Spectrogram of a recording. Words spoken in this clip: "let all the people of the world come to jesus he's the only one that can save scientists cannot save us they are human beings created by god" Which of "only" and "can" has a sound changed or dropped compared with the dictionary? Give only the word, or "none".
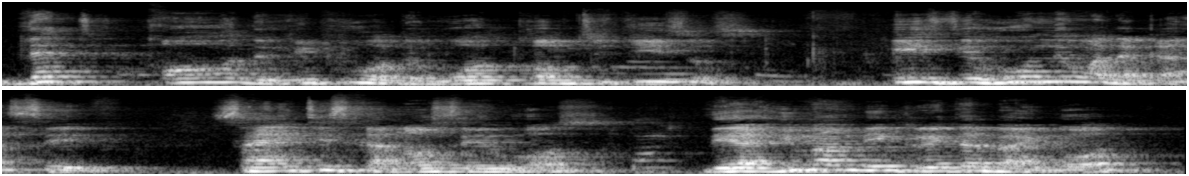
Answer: only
